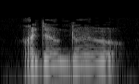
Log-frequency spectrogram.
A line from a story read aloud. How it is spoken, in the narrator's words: said Frodo in a dreamlike voice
